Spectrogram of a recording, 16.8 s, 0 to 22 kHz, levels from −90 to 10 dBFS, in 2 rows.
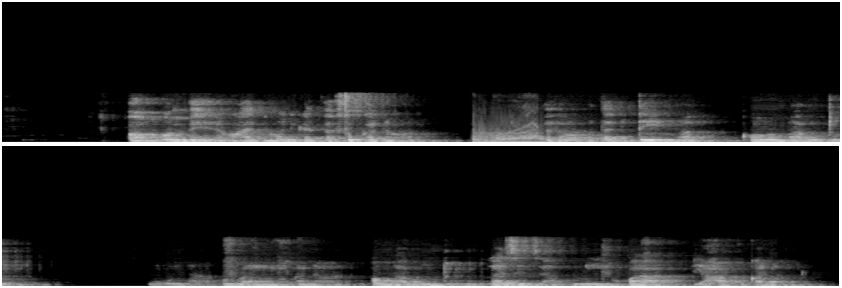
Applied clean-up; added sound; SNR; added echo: neural separator model SepFormer DNS4.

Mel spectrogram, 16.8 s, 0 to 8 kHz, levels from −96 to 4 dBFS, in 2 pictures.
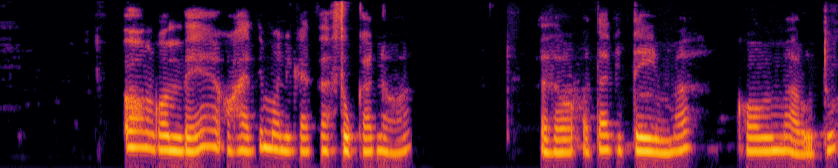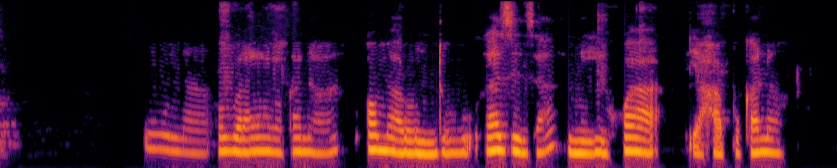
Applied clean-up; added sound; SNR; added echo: none; none; none; none.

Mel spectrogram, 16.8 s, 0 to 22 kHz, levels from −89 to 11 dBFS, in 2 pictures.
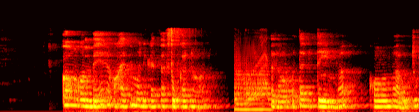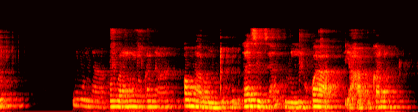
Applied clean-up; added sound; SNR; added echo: none; Musical instrument; 8 dB; reverberation time 0.9 s.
